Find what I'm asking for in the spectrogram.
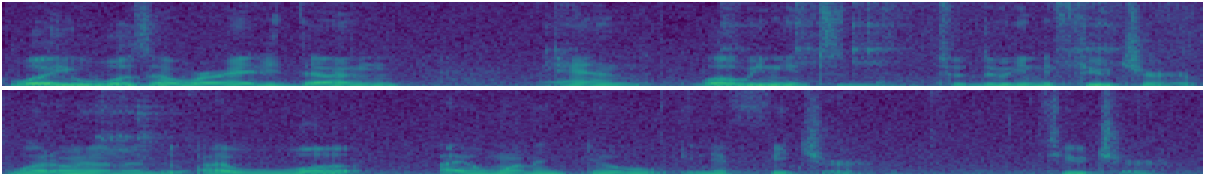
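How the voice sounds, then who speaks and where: A man with a Brazilian Portuguese accent speaks at a fairly quick pace in a monotone, flat intonation. His medium-pitched voice has a dark, mellow tone. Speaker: software developer. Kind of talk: live coding stream. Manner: halting.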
